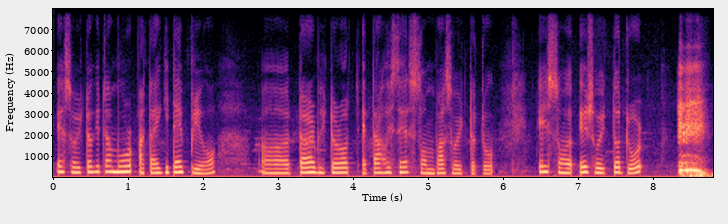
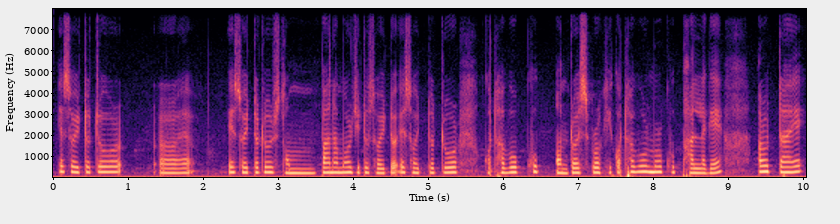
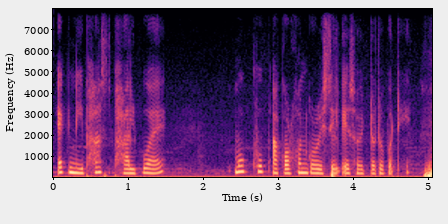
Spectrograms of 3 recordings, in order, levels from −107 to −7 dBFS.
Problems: background sounds at intervals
